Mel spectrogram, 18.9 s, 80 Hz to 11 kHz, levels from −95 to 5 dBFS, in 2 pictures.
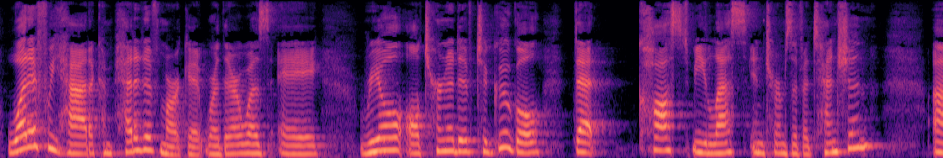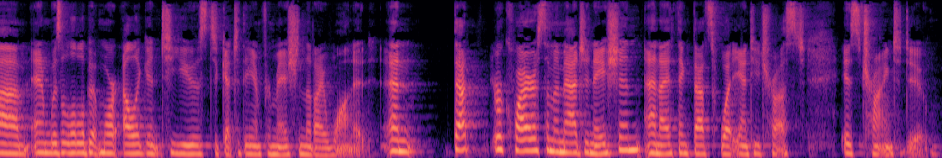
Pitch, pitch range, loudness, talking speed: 195 Hz, 175-230 Hz, -22 LUFS, 180 wpm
